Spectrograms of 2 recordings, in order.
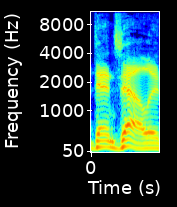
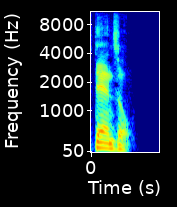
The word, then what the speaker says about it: Denzel: All right, so it's not Denzel, it's Denzel. But I'll go with Denzel as the mass majority, and I don't think he minds. Little emphasis there on the first syllable.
